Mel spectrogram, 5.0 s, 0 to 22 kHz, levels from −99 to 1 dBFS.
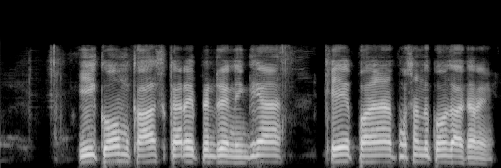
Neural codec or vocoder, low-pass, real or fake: codec, 44.1 kHz, 3.4 kbps, Pupu-Codec; 7.2 kHz; fake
